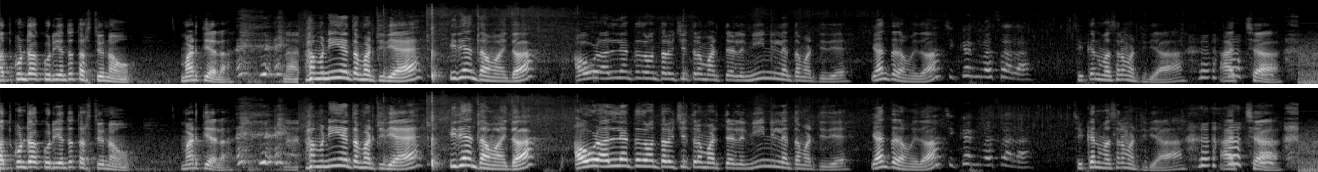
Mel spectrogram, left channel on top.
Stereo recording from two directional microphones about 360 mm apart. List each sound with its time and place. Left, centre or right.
0.0 s speech: centre
11.0 s speech: centre
11.9 s speech: right
12.5 s speech: centre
